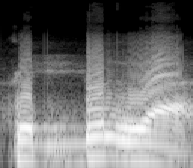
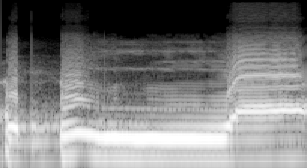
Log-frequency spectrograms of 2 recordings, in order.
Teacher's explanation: Jadi harus di diizharkan fid dunya bukan fiddunya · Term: Izhar hakiki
